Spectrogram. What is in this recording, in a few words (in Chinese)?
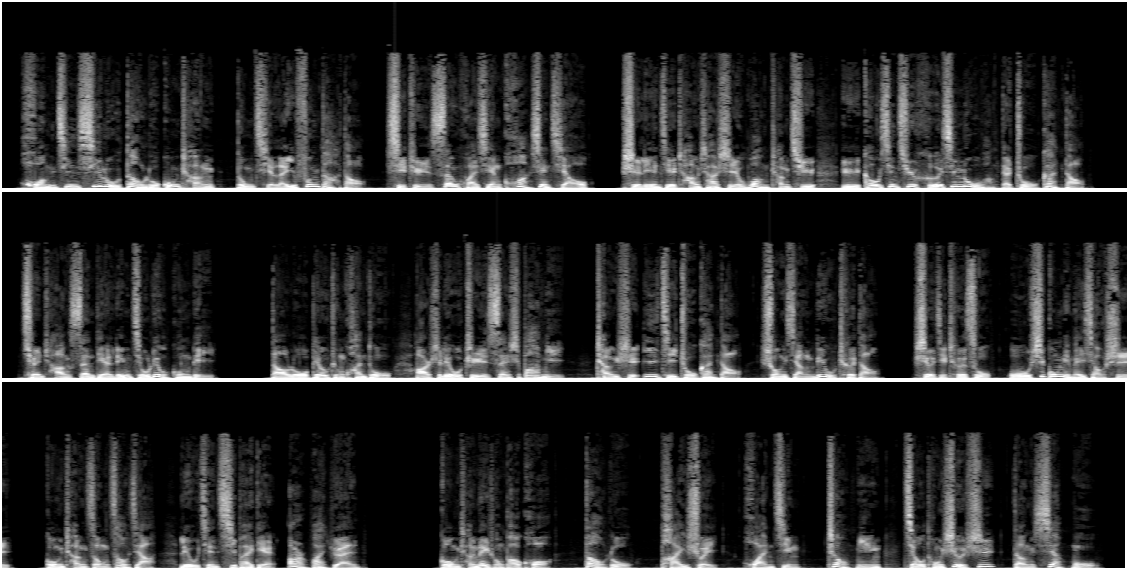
男 解说词 道路工程解说词; 黄金西路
